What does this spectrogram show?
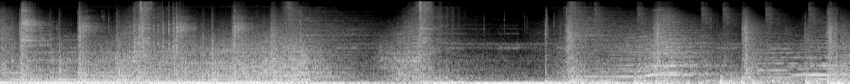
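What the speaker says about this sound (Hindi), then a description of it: "हमारा बारूद तो उड़ा दिया" Stored gunpowder blows up on a battlefield, a heavy sustained booming roar with deep rumbling thuds that fills the whole stretch loudly and close, with no voices.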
